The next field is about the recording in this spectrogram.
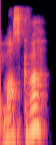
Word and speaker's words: Moskva: Moskva, that's how they say it.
